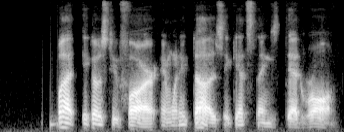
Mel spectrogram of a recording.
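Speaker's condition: No condition

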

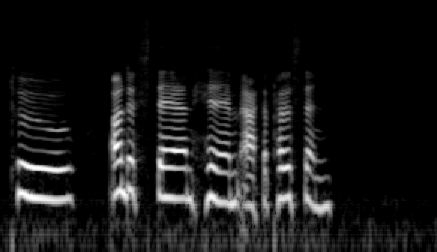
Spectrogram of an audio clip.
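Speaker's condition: Profound deafness; hears vowels but not consonants, uses hearing aids, no vibration felt

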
